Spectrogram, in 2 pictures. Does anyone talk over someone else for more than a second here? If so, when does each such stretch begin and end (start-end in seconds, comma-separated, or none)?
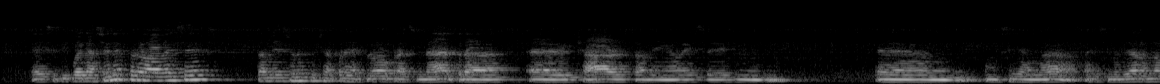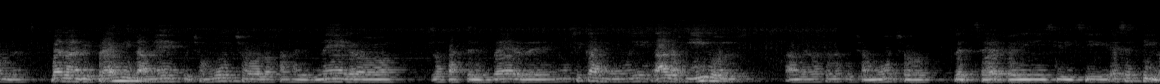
none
